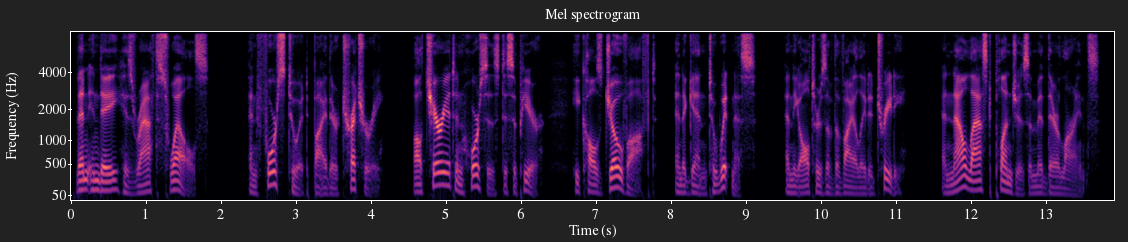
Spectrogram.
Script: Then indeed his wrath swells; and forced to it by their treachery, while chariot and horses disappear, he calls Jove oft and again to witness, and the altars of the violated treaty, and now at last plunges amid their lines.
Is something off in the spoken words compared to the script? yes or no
yes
